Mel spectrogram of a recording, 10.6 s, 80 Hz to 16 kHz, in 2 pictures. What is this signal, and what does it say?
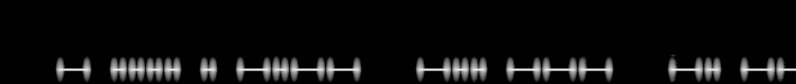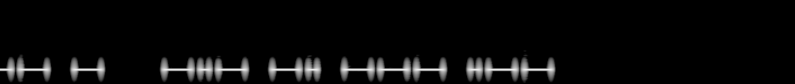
Morse code, heard as a keyed tone, about 20 wpm, 700 Hz. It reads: THEY DO NOT KNOW
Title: Speed-Racing - Sets of 4 Words 17wpm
